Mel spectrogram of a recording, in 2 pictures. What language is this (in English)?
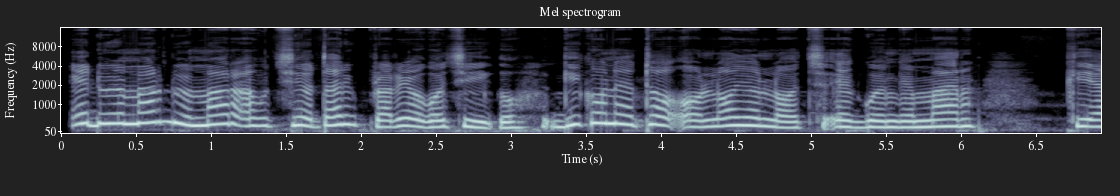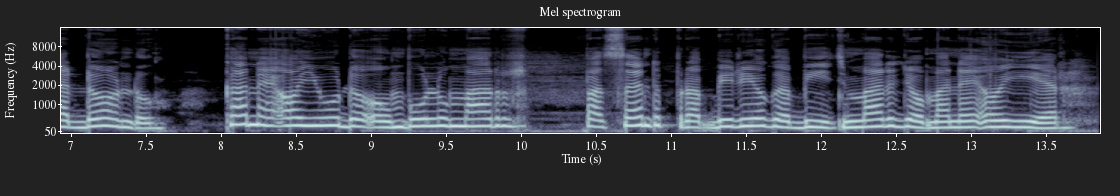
Luo (Kenya and Tanzania)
